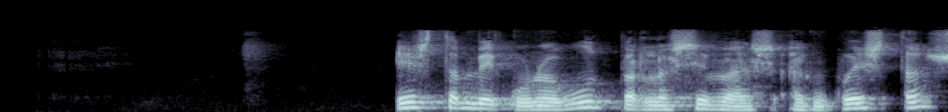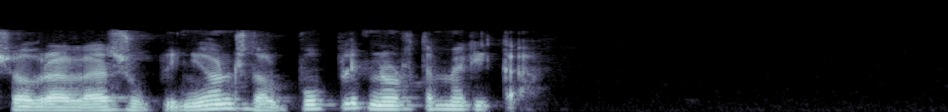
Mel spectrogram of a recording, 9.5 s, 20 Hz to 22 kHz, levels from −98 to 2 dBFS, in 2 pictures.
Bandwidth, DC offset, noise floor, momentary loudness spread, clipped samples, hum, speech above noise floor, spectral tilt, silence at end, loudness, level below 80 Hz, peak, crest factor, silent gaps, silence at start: 7.4 kHz; under 0.1%; -86 dBFS; 7 LU; under 0.1%; none; 69 dB; -5.5 dB/octave; 2.1 s; -17 LUFS; -56 dBFS; -2 dBFS; 16 dB; none; 2 s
